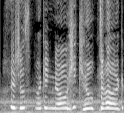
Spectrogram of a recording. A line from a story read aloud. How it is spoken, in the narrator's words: I wailed to Patrick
